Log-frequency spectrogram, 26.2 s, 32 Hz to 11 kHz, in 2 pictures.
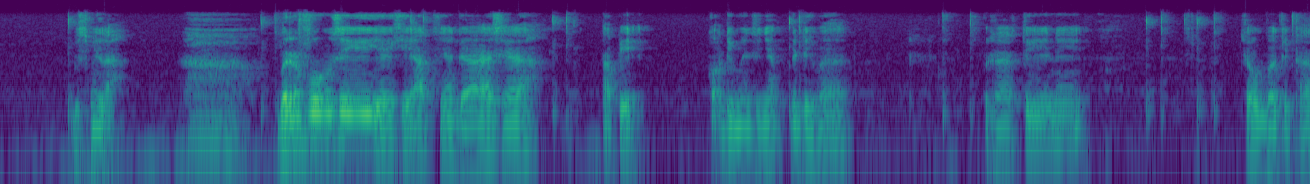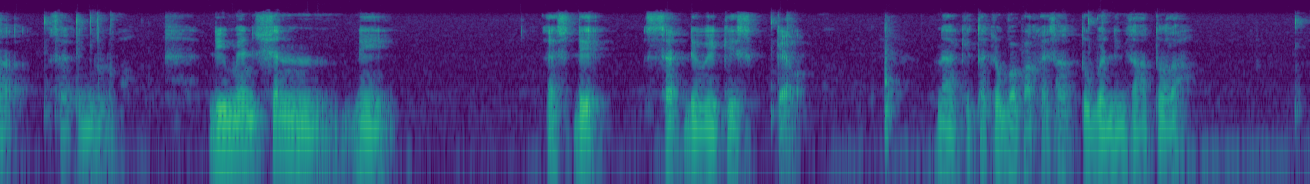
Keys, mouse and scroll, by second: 0.5 click, 4.0 click, 7.7 click, 9.2 middle click, 9.6 Escape, 11.3 click, 12.6 e, 12.7 space, 13.4 click, 13.9 space, 20.6 click.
